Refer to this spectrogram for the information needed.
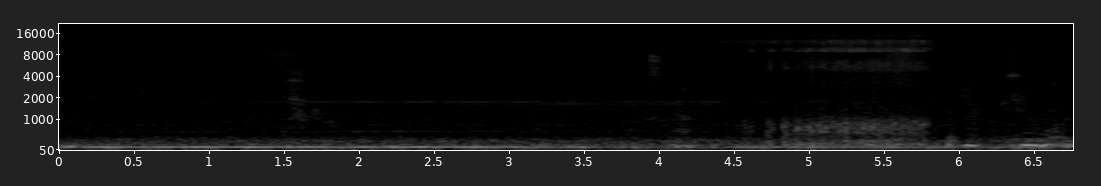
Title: THE DOG IS SNORING 💤VLOG2#justforfun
